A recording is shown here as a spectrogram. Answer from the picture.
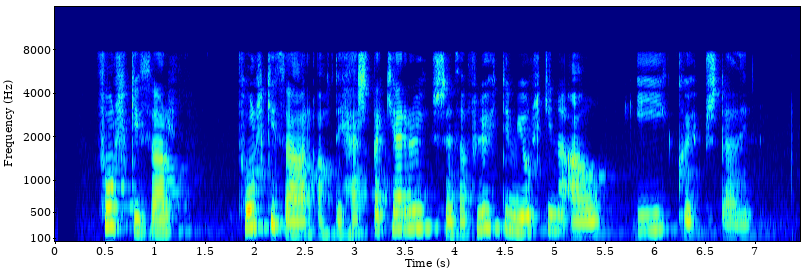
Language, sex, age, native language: Icelandic, female, 50-59, Icelandic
